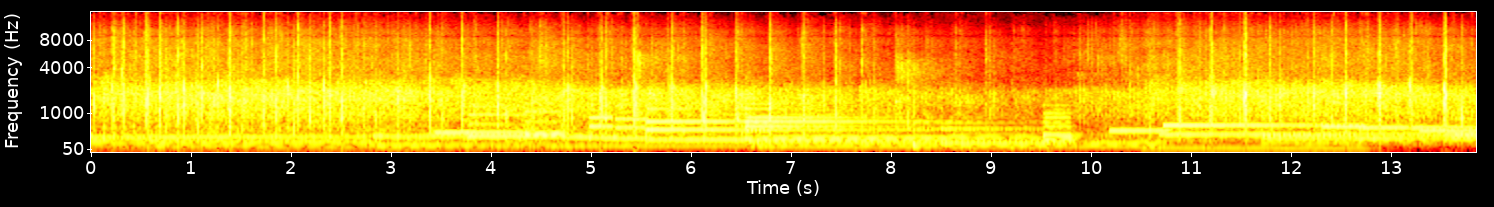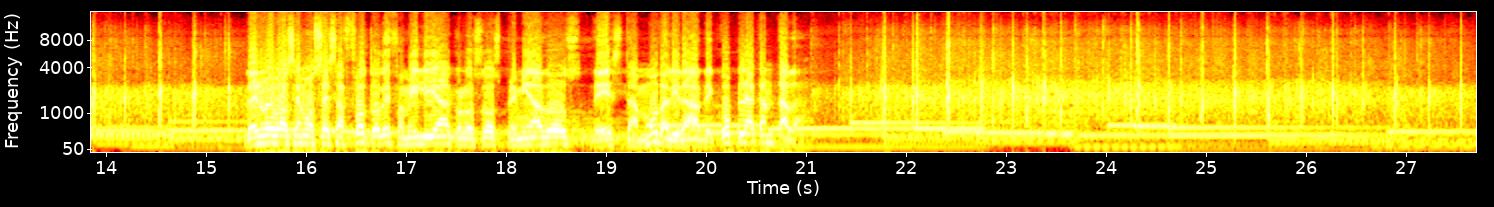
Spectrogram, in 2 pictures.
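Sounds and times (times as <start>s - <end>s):
crowd applauding: 0.0s - 16.4s, 21.0s - 27.6s
sustained instrumental music: 0.0s - 17.4s, 18.1s - 27.6s
speech: 15.4s - 21.1s.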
